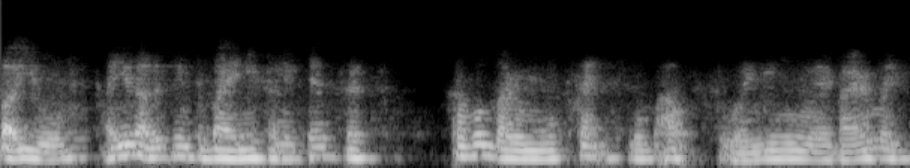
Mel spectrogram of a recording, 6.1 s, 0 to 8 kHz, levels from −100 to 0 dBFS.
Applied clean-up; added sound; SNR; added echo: neural mask model Resemble Enhance denoiser.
